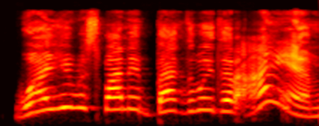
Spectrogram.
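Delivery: high-pitched hurt protest; acted indignation. Feeling rejected by a loved one, high indignant protest. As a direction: send the question way up, incredulous. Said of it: "then you feel rejected".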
